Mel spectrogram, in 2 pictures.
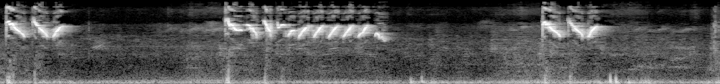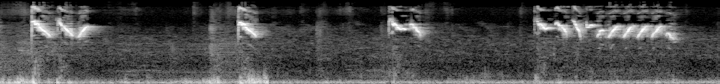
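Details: Oriental white-eye, song for coaxing other white-eyes into singing: repeated bursts of high, fast chirps and rolling trills every couple of seconds, some phrases ending in rapid buzzy rattles, over soft low rumbling.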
